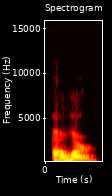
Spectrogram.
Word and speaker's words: hour: But here, in this group of words, we don't pronounce the H. So, ghost, honest, honest, hour, mechanic, wreath, scheme, school, what, when, where, okay?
